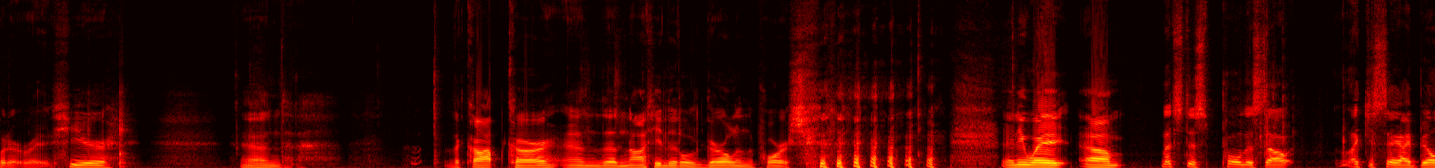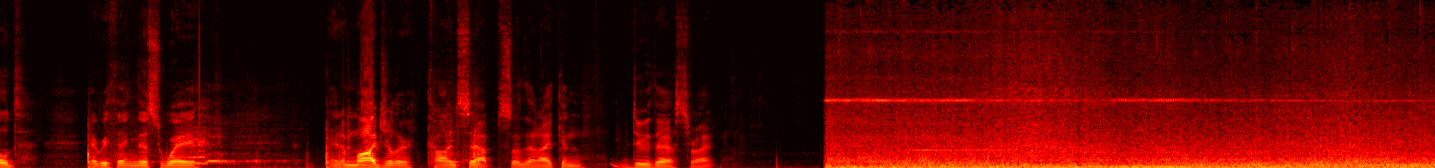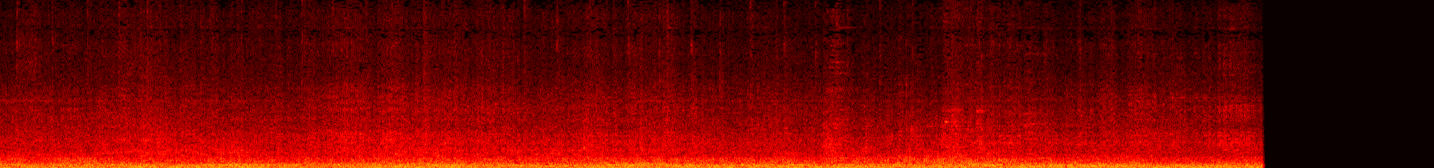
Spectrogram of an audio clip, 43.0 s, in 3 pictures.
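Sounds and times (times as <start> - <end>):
thin high steady tone: 22.6 - 28.7
locomotives rumbling past: 22.6 - 41.4.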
